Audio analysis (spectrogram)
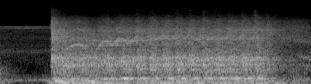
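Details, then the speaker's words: Nissan 240 LS-swap drift car, engine grounded directly to battery, battery on charger: brisk, steady cranking at about four beats a second, faster with more voltage, but never catches. Crank no-start, no spark. "What heck? No Right. spark issue. What do you want this wrench? Why the heck do we not have spark?"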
